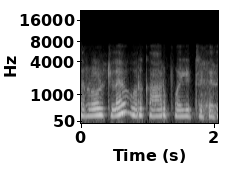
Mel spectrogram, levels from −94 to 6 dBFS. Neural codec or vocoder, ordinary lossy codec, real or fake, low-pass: none; Opus, 16 kbps; real; 7.2 kHz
